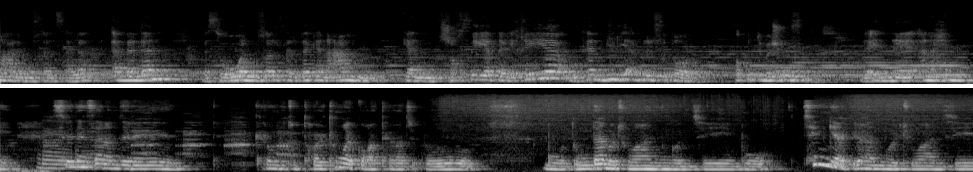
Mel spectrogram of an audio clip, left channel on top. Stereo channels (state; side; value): different; both; correlation 0.00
